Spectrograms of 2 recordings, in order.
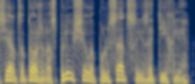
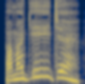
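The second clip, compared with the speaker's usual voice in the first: hoarse voice; 8 semitones higher, slower than usual. Acted. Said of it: "раздался хриплый голос".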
